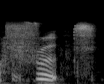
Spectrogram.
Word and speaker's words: fruit: do not you not say the I so fruit who that you might fruit yeah so that's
